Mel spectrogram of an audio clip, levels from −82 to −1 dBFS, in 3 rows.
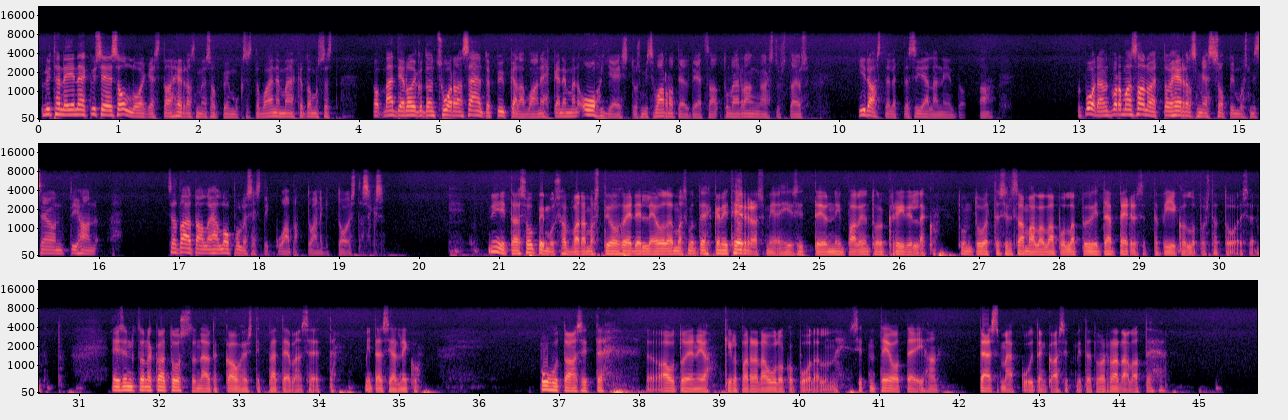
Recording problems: high frequencies cut off; noticeable; nothing above 8 kHz
hiss; faint; throughout; 25 dB below the speech

